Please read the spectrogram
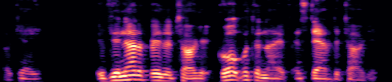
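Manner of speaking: usual speaking voice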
